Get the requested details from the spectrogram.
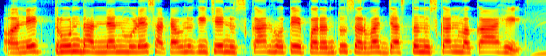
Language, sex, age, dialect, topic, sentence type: Marathi, female, 18-24, Varhadi, agriculture, statement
